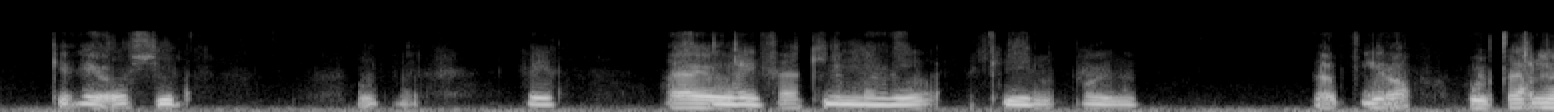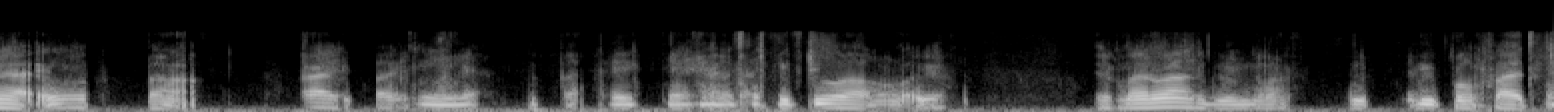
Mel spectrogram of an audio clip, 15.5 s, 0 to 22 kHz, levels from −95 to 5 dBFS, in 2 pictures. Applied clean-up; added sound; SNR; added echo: neural diffusion model UNIVERSE++.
